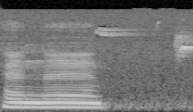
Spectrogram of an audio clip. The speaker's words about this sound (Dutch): Een prachtig gebied, je hoort de vogels op de achtergrond, je ziet de prachtige bomen in deze tuin.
